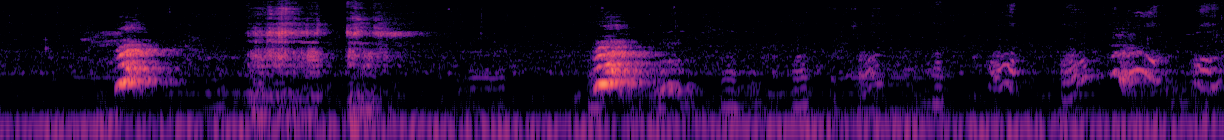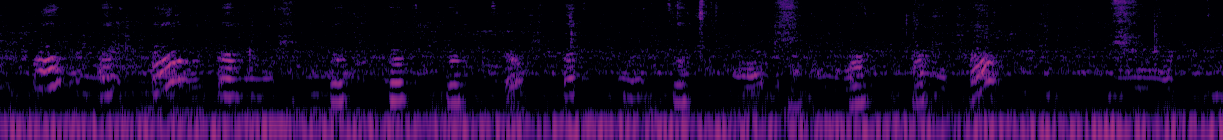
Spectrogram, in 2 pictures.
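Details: Samoyed puppies, a mixed litter in a whelping box on Prince Edward Island, Canada; two sharp yelps early, then many soft short squeaks and whimpers overlapping, over a constant low hum.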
